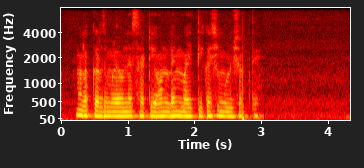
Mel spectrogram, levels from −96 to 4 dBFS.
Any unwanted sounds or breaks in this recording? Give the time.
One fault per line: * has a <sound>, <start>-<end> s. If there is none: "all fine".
all fine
